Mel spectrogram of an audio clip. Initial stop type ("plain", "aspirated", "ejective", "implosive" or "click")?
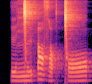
click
